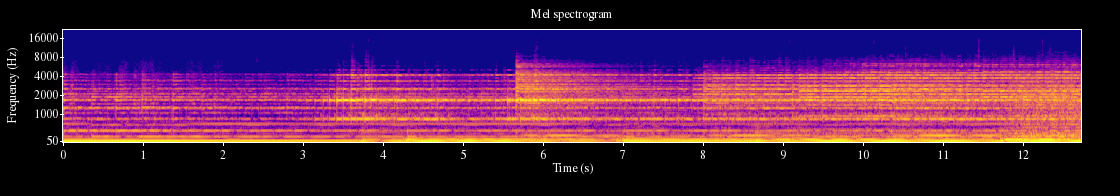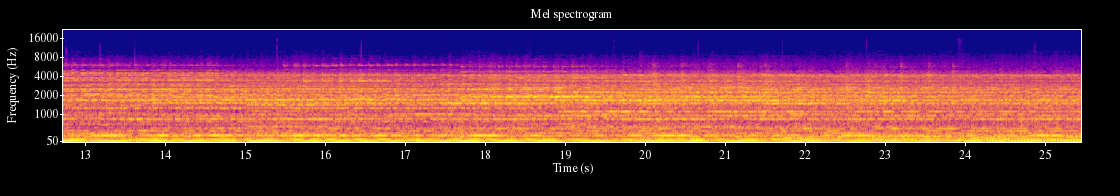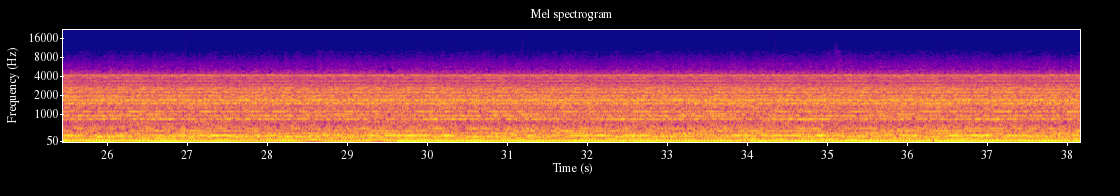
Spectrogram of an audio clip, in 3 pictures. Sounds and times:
Music: 0:00.0 - 0:38.1.

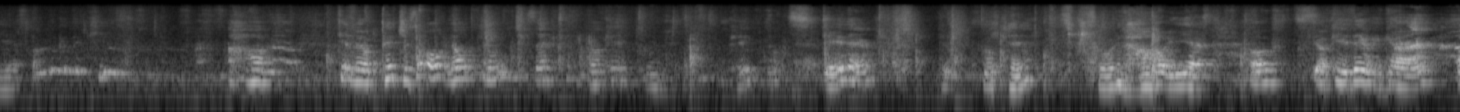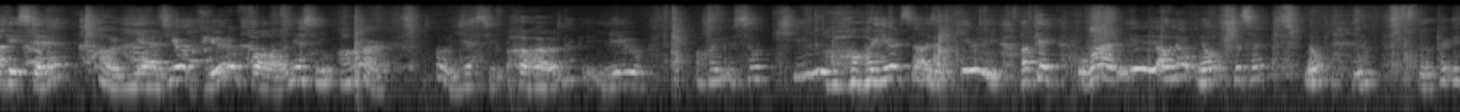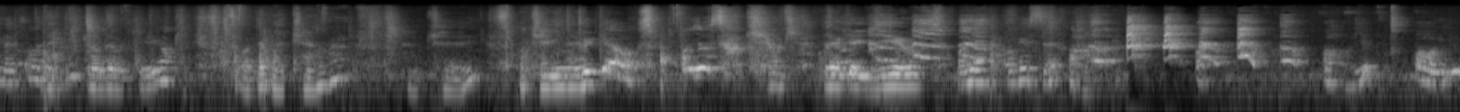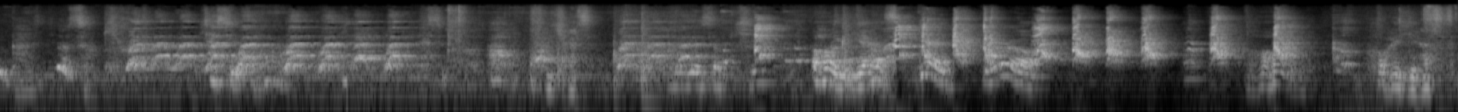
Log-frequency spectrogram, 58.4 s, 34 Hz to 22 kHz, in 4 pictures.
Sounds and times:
Speech: 0:00.0 - 0:01.5, 0:02.3 - 0:08.8, 0:09.4 - 0:40.3, 0:42.4 - 0:45.0, 0:45.8 - 0:46.8, 0:47.9 - 0:49.8, 0:50.5 - 0:54.3, 0:56.3 - 0:58.3.

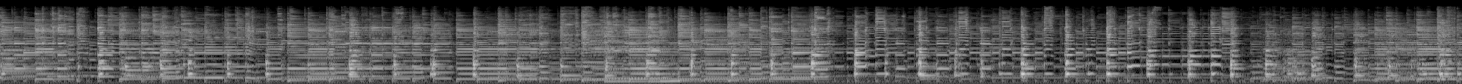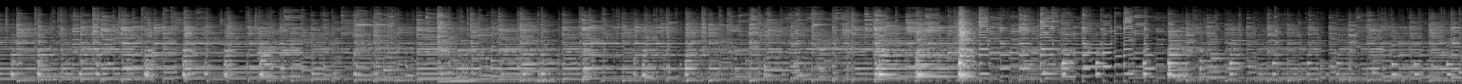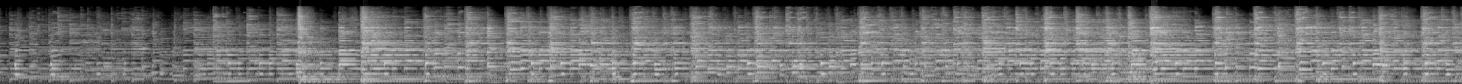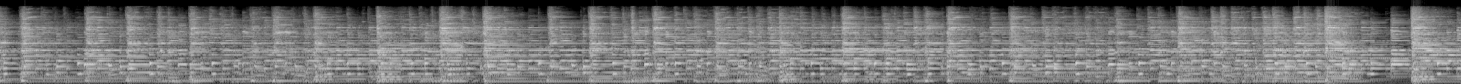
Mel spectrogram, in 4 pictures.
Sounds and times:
Acoustic guitar: 0:00.0 - 0:58.4
Banjo: 0:00.0 - 0:58.4
Bluegrass: 0:00.0 - 0:58.4.

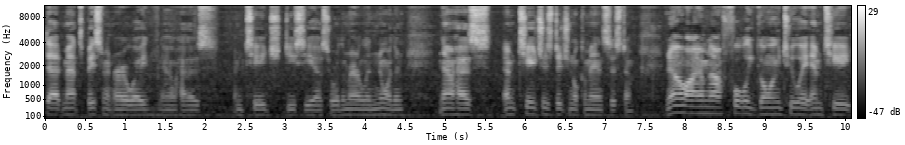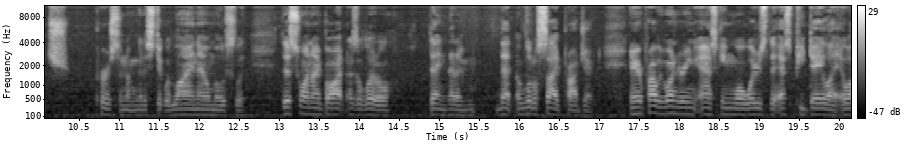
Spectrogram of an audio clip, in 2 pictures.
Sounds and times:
Speech: 0:00.0 - 0:20.1.

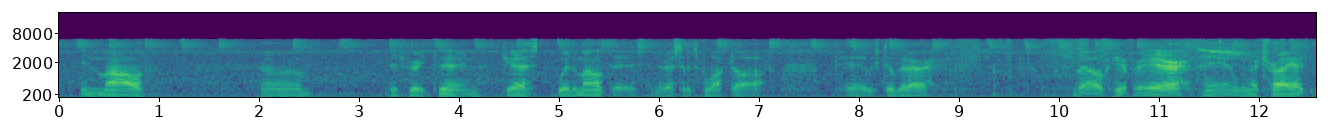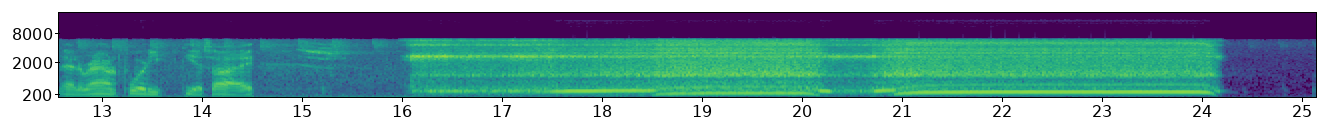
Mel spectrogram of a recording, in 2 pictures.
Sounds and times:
Speech: 0:00.2 - 0:00.9, 0:02.0 - 0:02.6, 0:03.3 - 0:07.1, 0:07.8 - 0:08.8, 0:10.1 - 0:14.6.

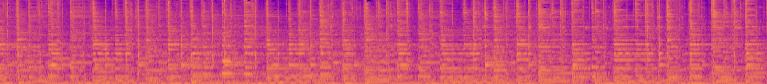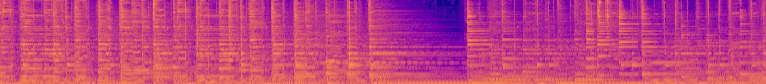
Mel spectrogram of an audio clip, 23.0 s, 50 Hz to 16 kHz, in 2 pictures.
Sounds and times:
Music: 0:00.0 - 0:23.0.

